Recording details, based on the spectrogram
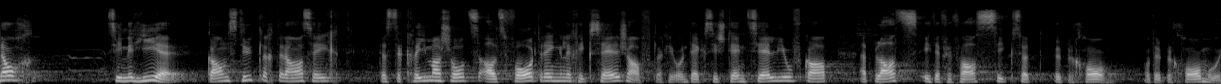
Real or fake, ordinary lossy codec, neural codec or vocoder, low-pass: real; MP3, 64 kbps; none; 14.4 kHz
